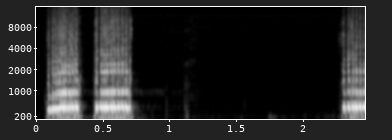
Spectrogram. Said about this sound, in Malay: Alamak ada bunyi telefon lagi lah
